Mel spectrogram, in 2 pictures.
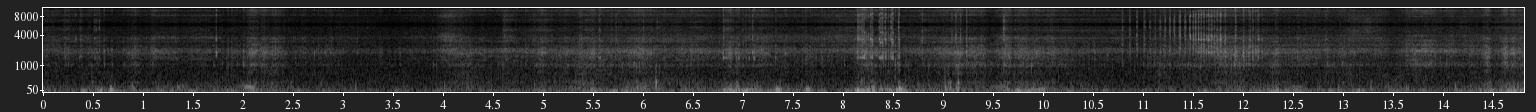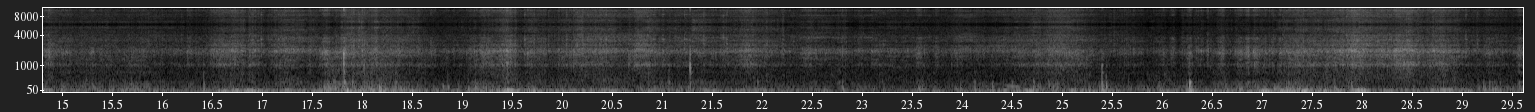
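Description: Skis scraping and swishing over packed snow on a downhill run, the hiss swelling and easing with each turn.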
